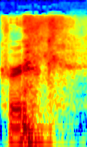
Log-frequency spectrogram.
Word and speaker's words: Krug: this project, I'm guessing, is pronounced Krug.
